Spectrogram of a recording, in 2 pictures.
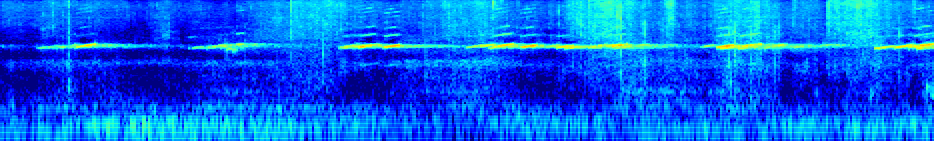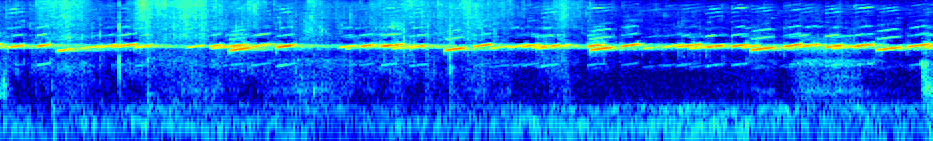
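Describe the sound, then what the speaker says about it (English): Frogs at a homestead pond at night keep up a steady high trilling chorus, close and continuous, with scattered clicks and soft rustling below and the calls growing denser and louder toward the end. "The frogs started to go quiet again"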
